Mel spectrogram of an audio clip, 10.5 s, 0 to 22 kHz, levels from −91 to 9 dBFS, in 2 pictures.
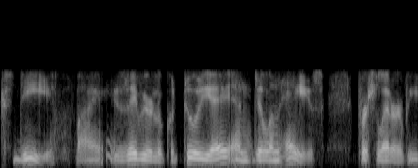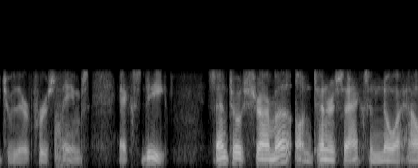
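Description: Speech carried over a narrowband telephone path, with G.729 codec damage plainly audible throughout. Content is confined to roughly 200 Hz to 3.7 kHz, and the voice has the slightly rough, synthetic texture of a low-rate coder that rebuilds each frame from a vocal tract filter, a pitch predictor and a few sparse pulses, which fits an 8 kbit/s G.729A stream. Two dropouts are covered by VoIP packet loss concealment from the speech codec. The first, from 3.10 to 3.17 s, replaces about 30 ms of lost audio, consistent with a single missing packet. The second, from 5.93 to 6.18 s, covers about 60 ms, pointing to two consecutive packets. In each case the decoder extends its last pitch and filter state with falling gain, so the sound smears into a buzzy tone or coloured noise that fades. Because every frame depends on the previous one, the voice stays weak or distorted beyond the lost stretch, which is why the disturbance outlasts the missing audio.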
